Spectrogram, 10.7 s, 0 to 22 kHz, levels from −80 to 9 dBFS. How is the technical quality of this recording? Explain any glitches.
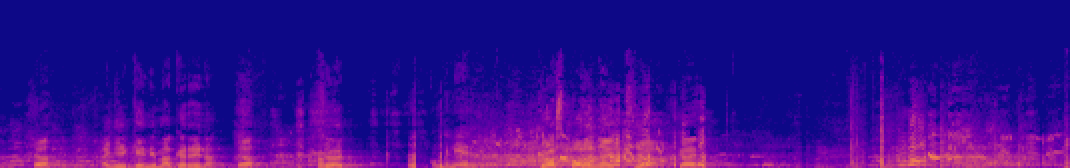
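The quality suffers from repeated packet loss (robotic sound) in two stretches. From 7.83 to 8.07 s, packets went missing in quick succession, and the receiver patched each hole by stretching the last received sound, with gaps up to 60 ms and roughly 40% of the stretch concealed. From 8.65 s to the end, the losses were shorter, up to 40 ms, but more numerous, with about a sixth concealed. Both stretches sound choppy, with pieces missing.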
